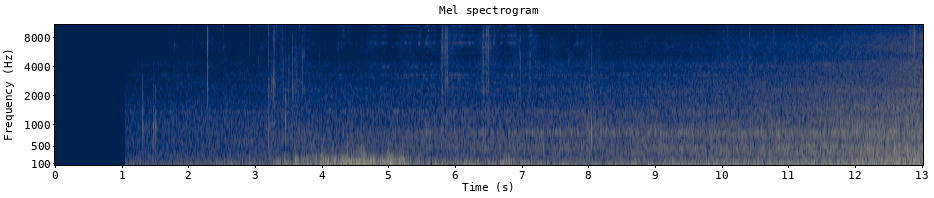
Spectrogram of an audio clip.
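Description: A train approaches along the tracks, rumbling louder as it nears.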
